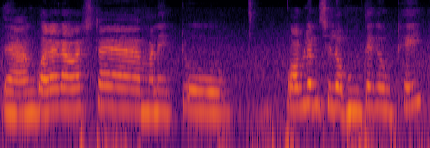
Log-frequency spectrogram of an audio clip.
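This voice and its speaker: A woman's voice: sits high, fairly even intonation, moderate pace, fairly bright tone, a little hiss or hum, low-quality recording. A woman with a Bengali accent chatting casually to her viewers in a daily vlog. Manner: chatty, addresses viewers directly. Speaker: vlogger.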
